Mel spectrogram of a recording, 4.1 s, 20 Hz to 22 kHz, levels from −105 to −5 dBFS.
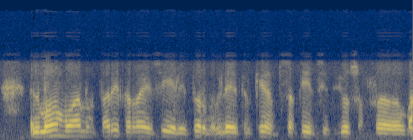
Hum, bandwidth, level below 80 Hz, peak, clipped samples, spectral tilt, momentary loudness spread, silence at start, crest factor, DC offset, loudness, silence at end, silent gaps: none; 4.6 kHz; -70 dBFS; -8 dBFS; under 0.1%; -7.5 dB/octave; 9 LU; 0 s; 20 dB; under 0.1%; -28 LUFS; 0 s; none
